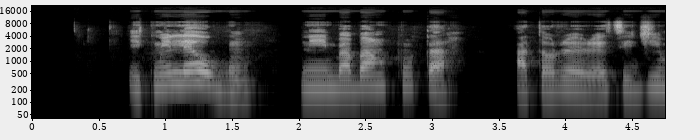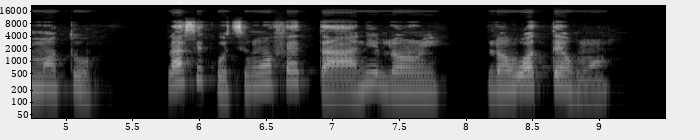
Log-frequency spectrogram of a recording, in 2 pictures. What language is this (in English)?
Yoruba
